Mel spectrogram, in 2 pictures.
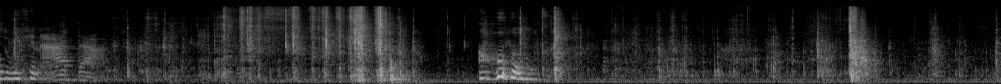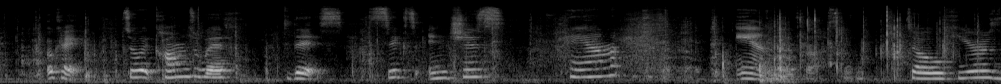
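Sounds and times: cardboard box tearing: 1.4s - 4.1s.

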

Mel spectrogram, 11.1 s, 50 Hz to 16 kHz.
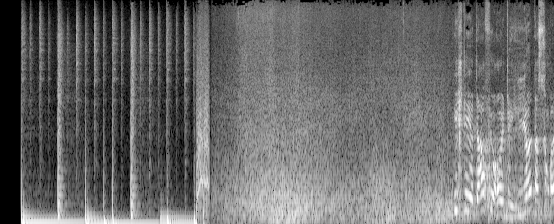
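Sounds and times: wind blowing on microphone: 4.0s - 11.0s.

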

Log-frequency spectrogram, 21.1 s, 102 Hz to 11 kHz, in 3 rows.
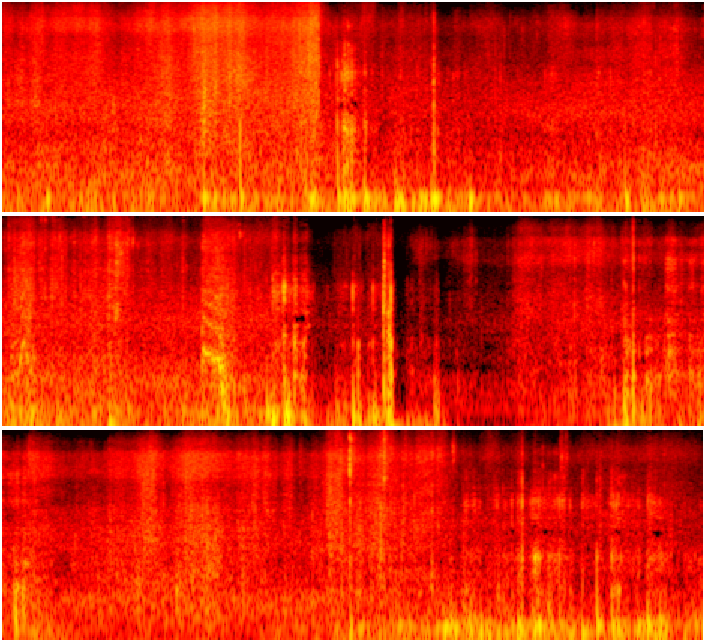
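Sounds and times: clothing and gear rustling: 0.0s - 10.6s, 11.2s - 21.0s
wind rumble on microphone: 0.0s - 11.5s, 16.8s - 21.0s.

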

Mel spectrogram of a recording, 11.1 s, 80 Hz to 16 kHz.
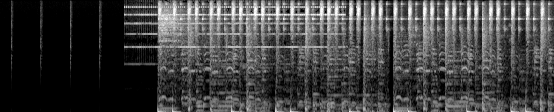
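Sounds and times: high steady electronic tone: 2.5s - 9.6s
heavy kick drum: 3.2s - 3.8s, 4.6s - 6.1s, 7.0s - 7.3s, 7.9s - 8.4s, 10.2s - 10.8s
sharp electronic ticks: 3.2s - 7.8s
bass: 3.2s - 11.0s.

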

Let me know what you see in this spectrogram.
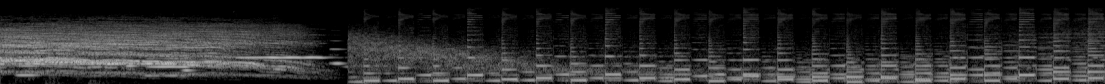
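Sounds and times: crowd cheering: 0.0s - 3.5s
electronic dance music: 3.4s - 11.0s.

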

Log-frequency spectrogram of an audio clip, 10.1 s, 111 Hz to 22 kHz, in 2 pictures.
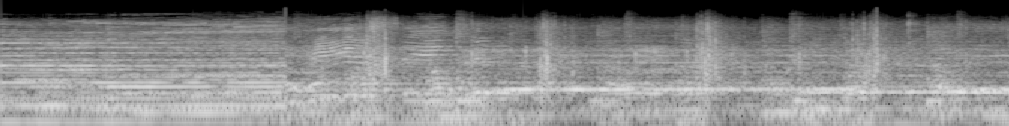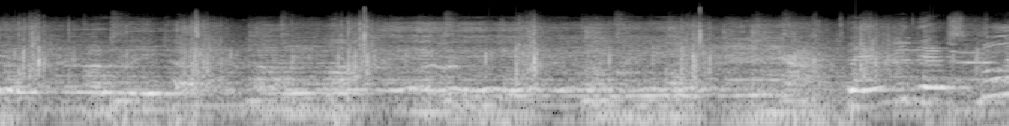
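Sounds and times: choir singing over a steady beat: 0.0s - 9.6s.

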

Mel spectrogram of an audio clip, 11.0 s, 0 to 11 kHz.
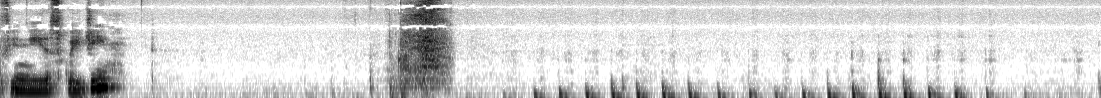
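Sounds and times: squeegee strokes on screen: 3.8s - 11.0s.

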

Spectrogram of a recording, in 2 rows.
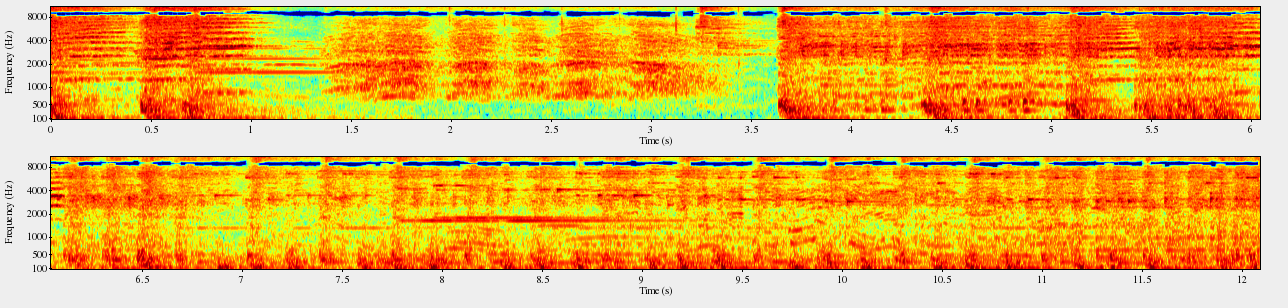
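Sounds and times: percussion music with wooden knocks: 3.2s - 12.0s.

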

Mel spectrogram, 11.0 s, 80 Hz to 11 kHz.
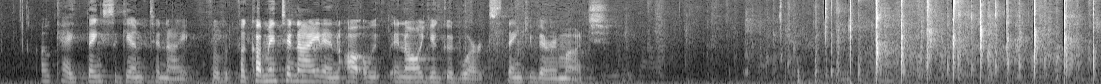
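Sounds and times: small group applauding: 7.5s - 11.0s.

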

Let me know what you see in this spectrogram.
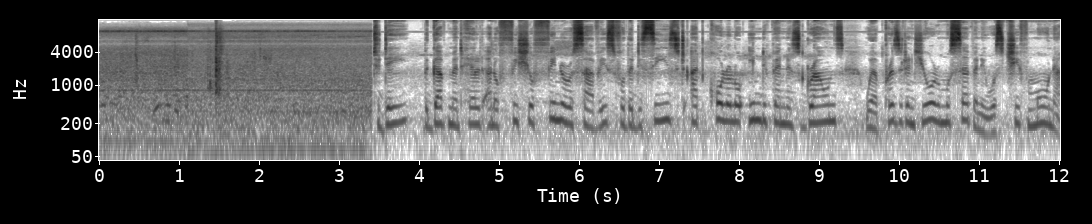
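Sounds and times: faint voices: 0.0s - 1.4s
steady engine noise: 0.0s - 3.4s
high whine: 0.0s - 8.5s.

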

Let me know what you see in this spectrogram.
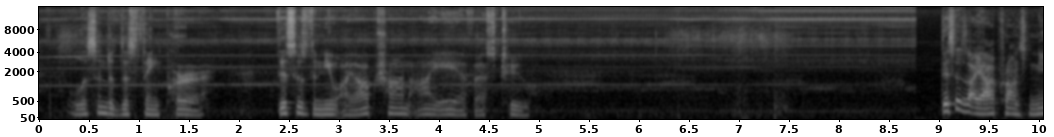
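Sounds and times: focuser motor whining: 0.0s - 8.8s.

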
